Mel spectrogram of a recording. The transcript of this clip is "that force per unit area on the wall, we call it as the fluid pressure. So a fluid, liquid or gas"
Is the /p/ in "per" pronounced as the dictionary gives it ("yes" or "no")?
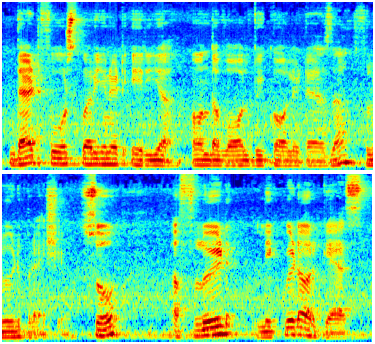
yes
